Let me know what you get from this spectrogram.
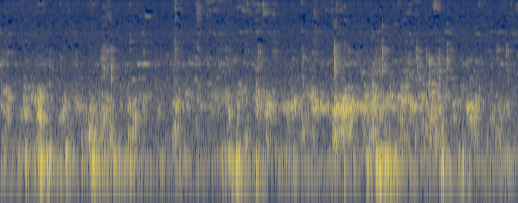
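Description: Moving train heard from inside the carriage: a steady low rumble with irregular rattles and short clicks.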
